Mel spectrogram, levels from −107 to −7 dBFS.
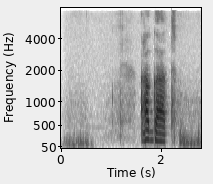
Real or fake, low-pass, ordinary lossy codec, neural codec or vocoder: real; 7.2 kHz; AAC, 32 kbps; none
